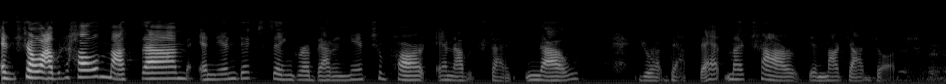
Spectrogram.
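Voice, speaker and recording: Woman with a Texas accent, fairly high-pitched, bright and sharp in tone, lively in intonation, fairly slow, with big swings in loudness, on a very clean recording with a silent background. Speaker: blind guide dog user, graduate. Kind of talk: speech at a ceremony.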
